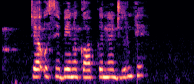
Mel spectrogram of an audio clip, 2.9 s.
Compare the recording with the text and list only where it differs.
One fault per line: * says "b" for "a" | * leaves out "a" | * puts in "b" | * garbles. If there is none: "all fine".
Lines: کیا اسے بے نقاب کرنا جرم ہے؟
all fine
